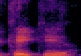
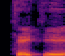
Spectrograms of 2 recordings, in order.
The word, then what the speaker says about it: keiki: word now so we're gonna go over to keiki which is the Hawaiian word for child and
